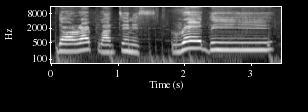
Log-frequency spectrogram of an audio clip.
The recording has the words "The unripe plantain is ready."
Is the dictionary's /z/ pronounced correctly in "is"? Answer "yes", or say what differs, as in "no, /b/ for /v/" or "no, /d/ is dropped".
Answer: no, /s/ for /z/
